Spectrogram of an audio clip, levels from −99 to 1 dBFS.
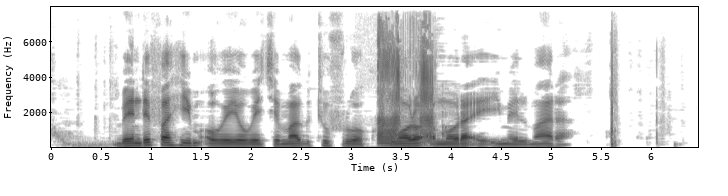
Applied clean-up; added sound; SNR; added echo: classical method Wiener filter.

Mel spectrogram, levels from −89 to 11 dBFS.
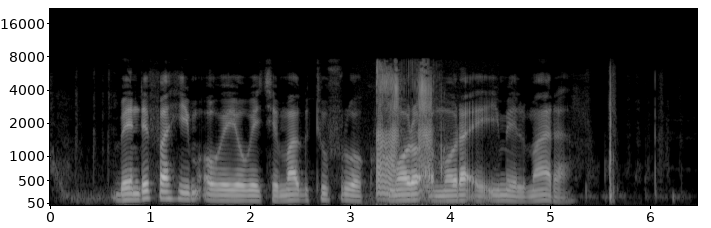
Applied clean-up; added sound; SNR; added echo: none; Fart; 4 dB; none.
